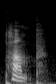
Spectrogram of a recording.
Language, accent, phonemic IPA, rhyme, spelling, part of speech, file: English, US, /pʌmp/, -ʌmp, pump, noun / verb, En-us-pump.ogg
- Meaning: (noun) 1. A device for moving or compressing a liquid or gas 2. An instance of the action of a pump; one stroke of a pump; any action similar to pumping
